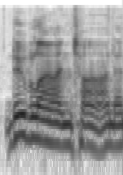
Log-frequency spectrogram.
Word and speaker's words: double entendre: The warning contains a double entendre, is the way that's pronounced. Double entendre, an ambiguity of meaning arising from language that lends itself to more than one interpretation.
